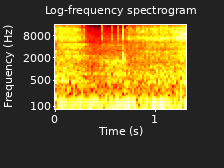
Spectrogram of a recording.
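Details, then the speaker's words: Magnum Navigator electric bike drivetrain check, pedaled and shifted through gears 8 to 1 and back: quiet even chain whir, single soft click per shift, no dragging or extra noise; factory-adjusted derailleur shifting normally. "it's adjusted perfectly from the factory. No dragging, no extra noise. Each shift happened perfect."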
